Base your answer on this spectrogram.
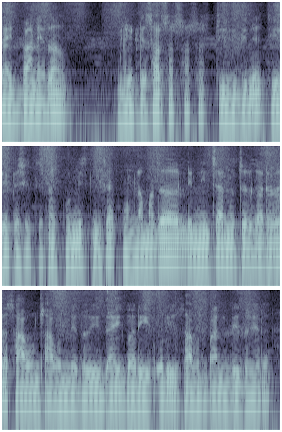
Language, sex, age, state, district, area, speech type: Nepali, male, 45-60, West Bengal, Jalpaiguri, rural, spontaneous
